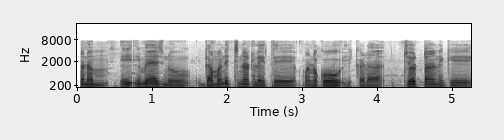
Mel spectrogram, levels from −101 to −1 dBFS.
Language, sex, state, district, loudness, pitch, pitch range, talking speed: Telugu, male, Andhra Pradesh, Sri Satya Sai, -19 LUFS, 125 Hz, 115-145 Hz, 100 wpm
